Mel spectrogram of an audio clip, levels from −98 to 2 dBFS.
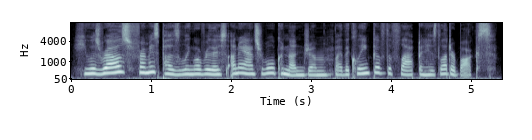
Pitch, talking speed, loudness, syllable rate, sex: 240 Hz, 225 wpm, -19 LUFS, 5.8 syllables/s, female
